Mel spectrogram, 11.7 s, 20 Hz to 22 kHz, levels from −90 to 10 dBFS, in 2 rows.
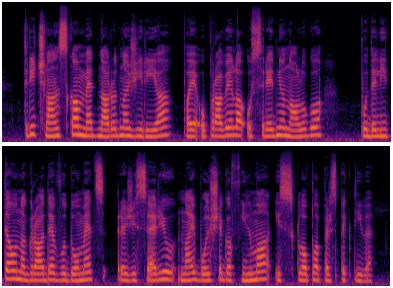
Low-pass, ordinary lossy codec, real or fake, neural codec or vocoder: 19.8 kHz; none; real; none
